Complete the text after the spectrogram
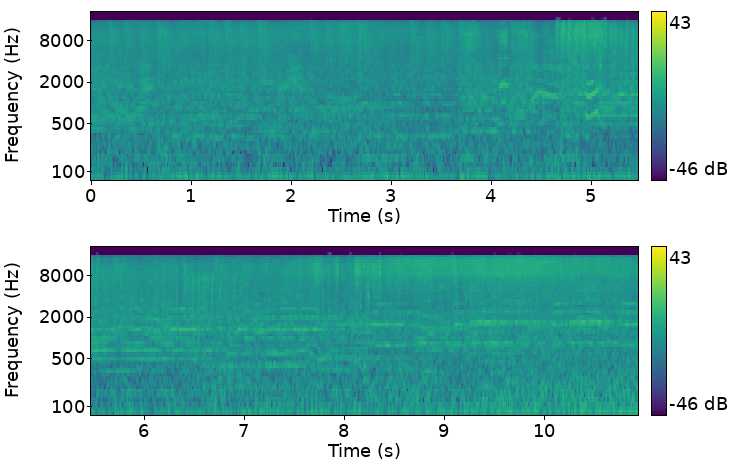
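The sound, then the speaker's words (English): Crows caw repeatedly amid a loud, dense wash of sound, their harsh calls tangled with crashing noises and sustained tonal layers throughout. “These crows just in this hole. It's a crow hole.”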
